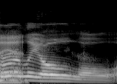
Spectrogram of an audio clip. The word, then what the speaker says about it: Tuliyollal: I like Tuliyollal, I think is how they say it. Tuliyollal.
